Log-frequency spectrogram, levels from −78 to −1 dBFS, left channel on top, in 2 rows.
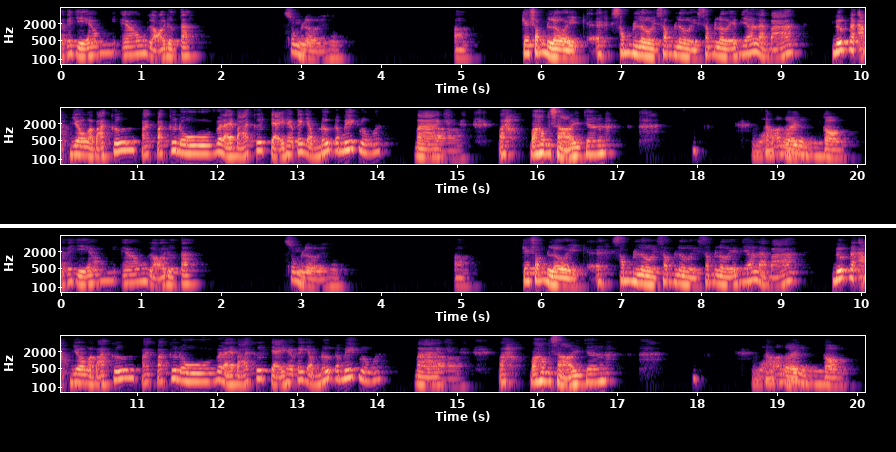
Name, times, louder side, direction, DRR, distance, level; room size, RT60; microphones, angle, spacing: voice 1, 0.0-1.7 4.9-5.1 5.8-9.2 9.6-14.1 14.5-14.8 15.3-17.0 17.3-17.5 18.6-19.3 19.6-19.8, left 2 dB, 65° left, 1.1 m, -20 dB
voice 2, 2.8-3.5 14.6-15.1 17.4-17.5 18.7-19.7, left 1 dB, 15° left, 1.0 m, -26 dB
6.5 x 5.5 x 4.6 m
head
